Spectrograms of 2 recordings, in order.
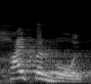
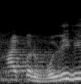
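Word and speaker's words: hyperbole: इसके बाद जो टॉपिक हम लोग समझ रहे हैं यहाँ पर, वो है हाइपरबोल। इसका प्रोनाउंसिएशन हाइपरबोली भी होता है और हाइपरबोल भी होता है।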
